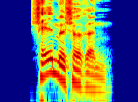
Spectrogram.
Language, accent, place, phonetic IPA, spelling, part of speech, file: German, Germany, Berlin, [ˈʃɛlmɪʃəʁən], schelmischeren, adjective, De-schelmischeren.ogg
- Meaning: inflection of schelmisch: 1. strong genitive masculine/neuter singular comparative degree 2. weak/mixed genitive/dative all-gender singular comparative degree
